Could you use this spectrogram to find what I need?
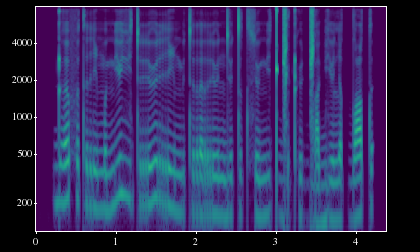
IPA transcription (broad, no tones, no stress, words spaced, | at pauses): ɖʱəfətrimə mʲʉvʲʉt rʉ rimʉt rərʉndʉ tətsʉmʲʉtɡ͡ǁə ʈʰʉɡ͡ǁabʲʉlit dˤət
